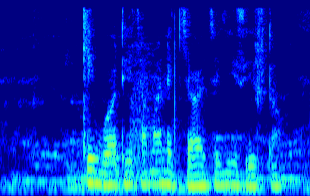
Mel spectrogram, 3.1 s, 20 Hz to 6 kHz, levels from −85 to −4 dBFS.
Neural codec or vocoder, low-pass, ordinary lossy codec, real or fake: none; 5.4 kHz; MP3, 24 kbps; real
